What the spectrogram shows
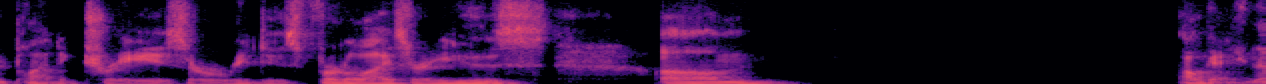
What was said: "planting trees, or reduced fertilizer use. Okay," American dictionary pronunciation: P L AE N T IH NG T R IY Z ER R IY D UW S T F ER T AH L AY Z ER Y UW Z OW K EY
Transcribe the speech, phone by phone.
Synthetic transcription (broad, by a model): P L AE N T IH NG T R IY Z ER R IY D UW S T F ER T AH L AY Z ER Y UW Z OW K EY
